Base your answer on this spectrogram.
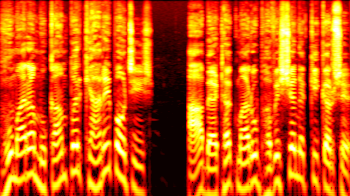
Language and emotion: Gujarati, fearful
